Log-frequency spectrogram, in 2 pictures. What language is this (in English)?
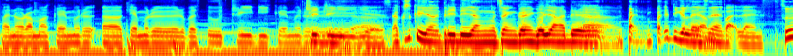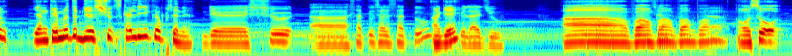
Malay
